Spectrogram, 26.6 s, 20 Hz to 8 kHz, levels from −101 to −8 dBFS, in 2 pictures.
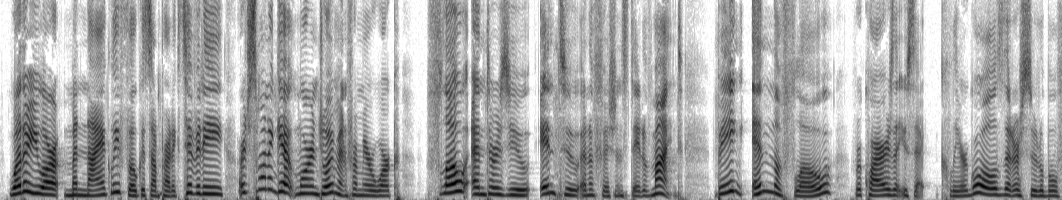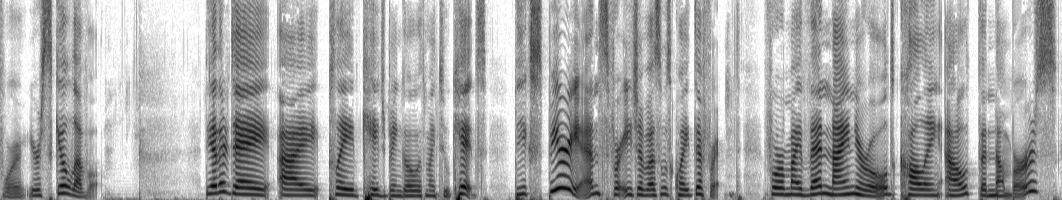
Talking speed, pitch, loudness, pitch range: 165 wpm, 245 Hz, -18 LUFS, 215-285 Hz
